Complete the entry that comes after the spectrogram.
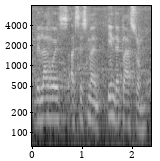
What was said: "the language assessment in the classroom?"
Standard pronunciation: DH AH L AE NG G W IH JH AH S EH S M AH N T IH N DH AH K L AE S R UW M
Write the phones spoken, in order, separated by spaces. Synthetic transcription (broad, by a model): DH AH L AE NG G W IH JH AH S EH S M AH N T IH N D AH K L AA S R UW M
